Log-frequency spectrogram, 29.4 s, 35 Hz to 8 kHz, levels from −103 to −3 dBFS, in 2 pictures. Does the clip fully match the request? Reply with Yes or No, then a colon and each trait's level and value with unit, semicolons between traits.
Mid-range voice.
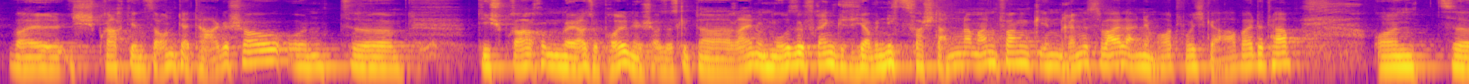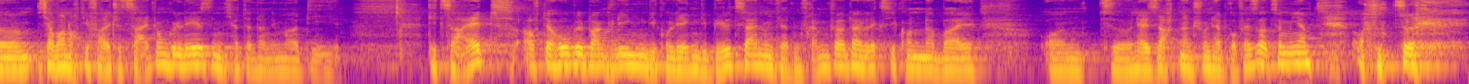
No: low, 110 Hz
